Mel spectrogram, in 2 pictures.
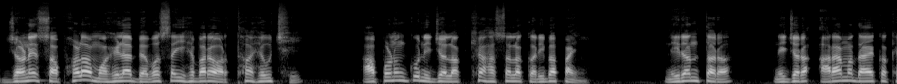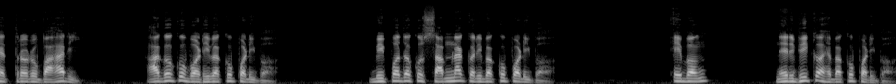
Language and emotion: Odia, neutral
